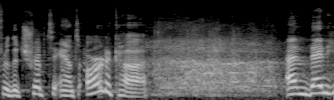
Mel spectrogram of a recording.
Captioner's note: laughter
